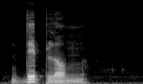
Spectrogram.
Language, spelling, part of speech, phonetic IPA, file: Polish, dyplom, noun, [ˈdɨplɔ̃m], Pl-dyplom.ogg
